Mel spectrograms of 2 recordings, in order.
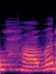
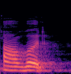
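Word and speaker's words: hour: यहां पर हो जाएगा इसको हावर नहीं पढ़ेंगे साइलेंट अक्षर है यह इसलिए यहां पर इसको पढ़ेंगे आवर मतलब क्या आवर पढ़ेंगे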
